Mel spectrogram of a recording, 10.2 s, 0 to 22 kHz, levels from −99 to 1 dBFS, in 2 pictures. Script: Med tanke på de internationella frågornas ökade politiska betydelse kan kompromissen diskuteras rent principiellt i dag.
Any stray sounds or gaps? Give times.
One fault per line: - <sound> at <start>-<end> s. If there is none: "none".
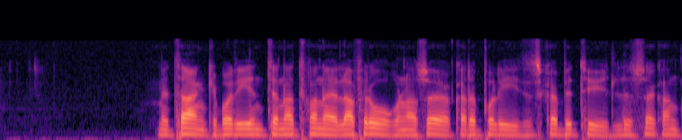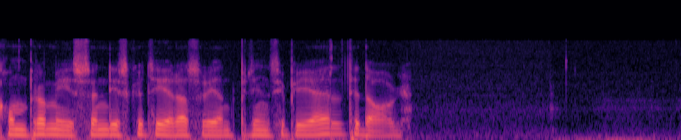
none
